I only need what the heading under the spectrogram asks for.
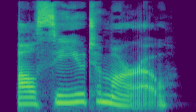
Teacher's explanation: It's used to show that the speaker is confident in their statement, "I'll see you tomorrow." The falling intonation here suggests certainty.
